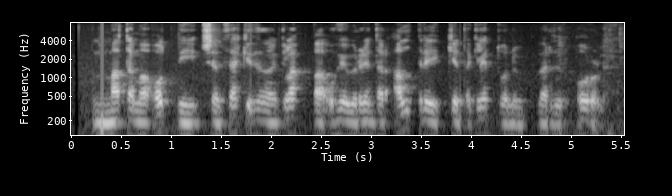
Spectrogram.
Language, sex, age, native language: Icelandic, male, 40-49, Icelandic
